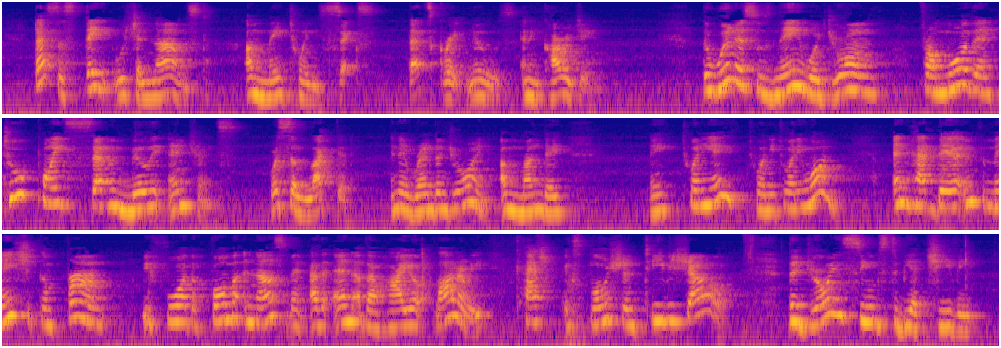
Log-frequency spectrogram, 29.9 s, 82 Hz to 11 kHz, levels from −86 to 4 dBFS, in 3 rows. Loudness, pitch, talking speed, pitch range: -20 LUFS, 225 Hz, 125 wpm, 195-260 Hz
